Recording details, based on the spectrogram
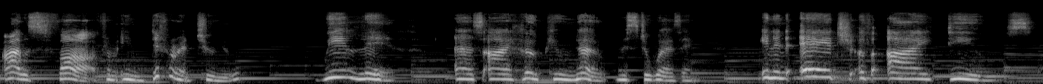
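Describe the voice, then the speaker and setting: A woman playing a prim, self-assured young society lady in a stage comedy reading, affected, coy and precise. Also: on the high side. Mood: romantic, assured.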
